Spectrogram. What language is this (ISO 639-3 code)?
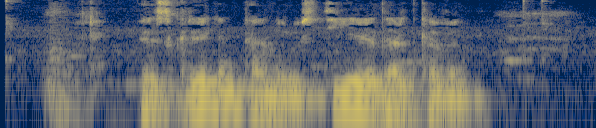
kur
